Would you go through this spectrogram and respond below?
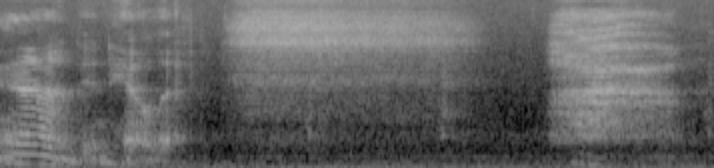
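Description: A deep, airy inhale during a yoga breathing exercise as the back arches and lifts, heard as two long, soft hissing breaths separated by a pause, close and steady under a low background hum.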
